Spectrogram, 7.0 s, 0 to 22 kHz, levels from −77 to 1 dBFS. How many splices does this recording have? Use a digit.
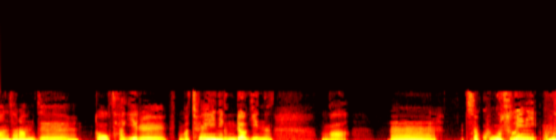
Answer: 4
